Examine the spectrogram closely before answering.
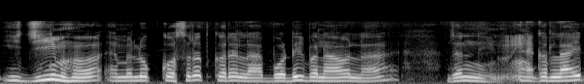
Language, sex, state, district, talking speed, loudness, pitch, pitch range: Bhojpuri, male, Bihar, Muzaffarpur, 135 wpm, -15 LUFS, 175 Hz, 160-185 Hz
